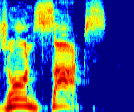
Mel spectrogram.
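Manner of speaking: put-on drawn-out Australian accent. Arguing with a friend about what a man says in a clip: drawn-out australian accent. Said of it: "remember that he has an Australian accent".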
